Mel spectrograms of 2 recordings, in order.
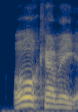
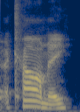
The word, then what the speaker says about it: Okami: And it says, Okami. It literally tells you how to pronounce the game. And just because people want to go Akami for some reason, like, it literally tells you how to pronounce the game at the start.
